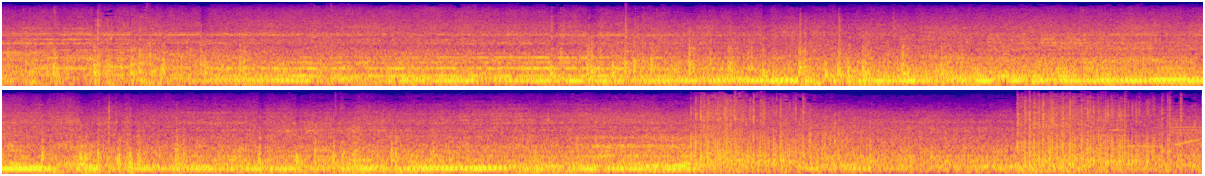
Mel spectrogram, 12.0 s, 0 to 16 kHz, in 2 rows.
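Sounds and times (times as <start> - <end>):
fireworks crackling and popping: 0.0 - 12.0.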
